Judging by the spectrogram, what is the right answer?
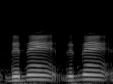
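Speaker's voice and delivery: soft, half-hearted beggar's plea; meek begging. Shown as a demonstration. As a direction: ask quietly, with no pressure behind it. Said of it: "I am acting like British". (दबी आवाज़ में हल्की याचना)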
